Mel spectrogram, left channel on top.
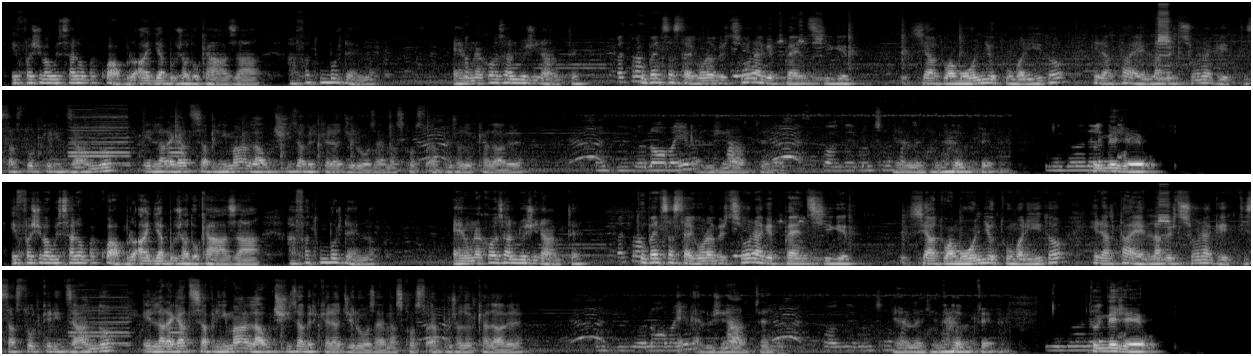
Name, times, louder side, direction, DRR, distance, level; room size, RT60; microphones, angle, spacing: voice 1, 0.0-3.8 4.5-5.9 6.4-8.6 9.0-17.8 19.4-20.2 21.4-22.8 23.4-24.1, right 1 dB, 45° right, 0.6 m, -25 dB
Motor vehicle (road), 3.4-22.6, left 2 dB, 35° left, 1.1 m, -41 dB
voice 2, 7.1-7.6 18.4-20.3 20.7-21.6 22.9-23.5, left 3 dB, 60° left, 1.3 m, -33 dB
3.4 x 3.4 x 2.8 m
head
